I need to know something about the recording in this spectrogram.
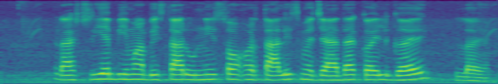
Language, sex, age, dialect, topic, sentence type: Magahi, male, 25-30, Western, banking, statement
